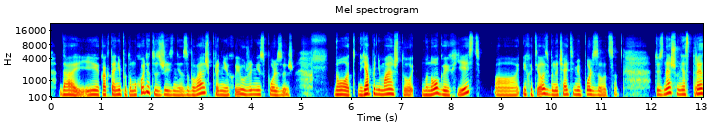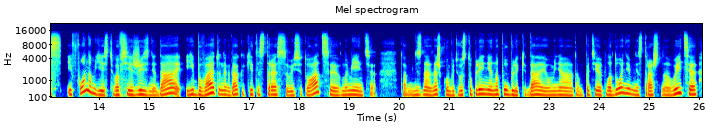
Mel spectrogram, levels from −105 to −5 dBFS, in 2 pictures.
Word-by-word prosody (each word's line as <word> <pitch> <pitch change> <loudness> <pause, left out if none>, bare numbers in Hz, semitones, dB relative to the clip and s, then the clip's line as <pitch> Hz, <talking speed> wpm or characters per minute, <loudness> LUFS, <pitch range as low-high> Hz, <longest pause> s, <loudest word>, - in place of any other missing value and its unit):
да, 95 0 +2
и 175 - +1
как-то 195 +1 +1
они 195 +1 +3
потом 180 -2 -3
уходят 270 +8 +1
из 190 - -1
жизни, 180 -1 -2
забываешь 185 +9 0
про 190 - -4
них 180 0 -3
и - - 0
уже 195 -2 0
не 195 0 0
используешь. 180 -3 -4 0.8
Вот. 190 -3 +3
Но 180 - -5
я 210 +5 +9
понимаю, 215 -1 +3
что 90 - -3 0.2
много 190 +3 +4
их 170 -2 -4
есть, 250 +9 +1 0.3
а, 85 0 -3
и 200 - -2
хотелось 210 +2 +1
бы 185 - -4
начать 195 +3 -1
ими 190 -2 -1
пользоваться. 175 - -3 0.7
То - - -3
есть, 190 -1 -3
знаешь, 265 +5 +3
у 205 - -2
меня 200 0 +2
стресс 230 +3 +2
и 200 - 0
фоном 285 - +1
есть 180 -4 -2
во 185 0 +1
всей 185 +1 -1
жизни, 180 -1 0
да, 250 +6 +2 0.2
и 185 +2 0
бывают 200 +6 +3
иногда 195 +1 0
какие-то 200 +1 -5
стрессовые 185 -2 -2
ситуации 190 - -1
в 165 - -9
моменте, 180 -1 -2 0.5
там, - - -6
не 180 - -3
знаю, 185 -1 -1
знаешь, 200 +4 -1
какое-нибудь 175 -2 -4
выступление 205 +3 +1
на 200 +1 +1
публике, 185 -4 -1
да, 190 +1 +1
и 170 - -1
у 170 - -2
меня 175 -1 -2
там 85 -2 -8
потеют 180 - -3
ладони, 235 +8 +2
мне 185 -4 -3
страшно 170 - -3
выйти, 220 -2 +3
190 Hz, 160 wpm, -24 LUFS, 175-205 Hz, 0.8 s, я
